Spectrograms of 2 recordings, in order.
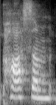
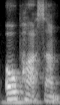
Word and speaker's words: opossum: it's interesting that um you can pronounce the O of opossum or not so even if it's spelled with the O opposum you can just still say posum that is correct technically as well but but yeah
